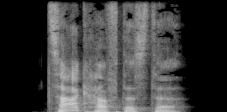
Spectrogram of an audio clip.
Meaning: inflection of zaghaft: 1. strong/mixed nominative/accusative feminine singular superlative degree 2. strong nominative/accusative plural superlative degree
- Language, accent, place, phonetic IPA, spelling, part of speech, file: German, Germany, Berlin, [ˈt͡saːkhaftəstə], zaghafteste, adjective, De-zaghafteste.ogg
